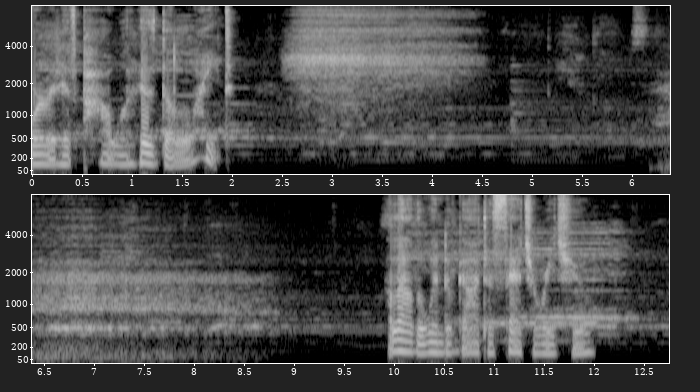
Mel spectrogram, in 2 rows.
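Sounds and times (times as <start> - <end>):
speech: 0.0 - 2.0, 10.0 - 12.1
slow exhale through the mouth during a guided prayer breathing exercise: 2.6 - 4.5, 6.2 - 9.0.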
